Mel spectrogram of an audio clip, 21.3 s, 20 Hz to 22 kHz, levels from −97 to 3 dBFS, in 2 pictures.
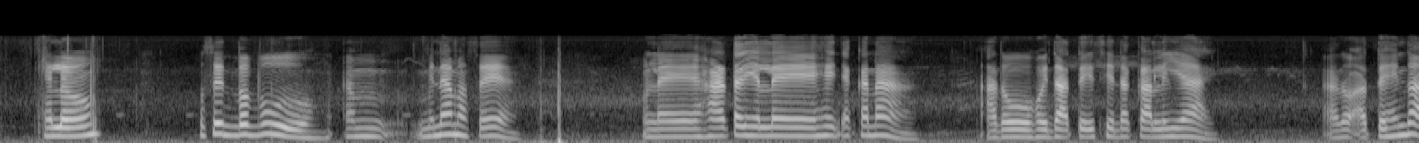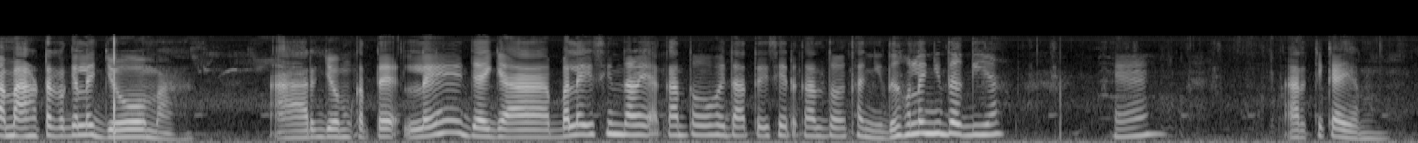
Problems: constant background noise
